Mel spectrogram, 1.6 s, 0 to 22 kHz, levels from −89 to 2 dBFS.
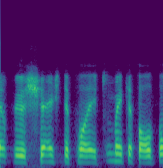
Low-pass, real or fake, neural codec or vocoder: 7.2 kHz; fake; codec, 24 kHz, 1.2 kbps, DualCodec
